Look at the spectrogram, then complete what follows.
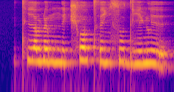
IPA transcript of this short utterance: tʰiːlˠɳemŋɪt͡ʃʰolˠ tʰeʎsudiːɳlɪː

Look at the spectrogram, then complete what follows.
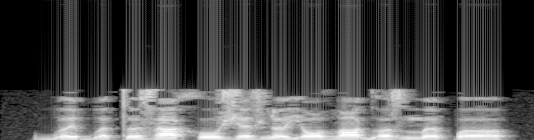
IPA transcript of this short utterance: bəe̯ bɜt̪ə zaxo ʒɛzɳɜjo ðˤɛ ɡʌz mɜpʌ

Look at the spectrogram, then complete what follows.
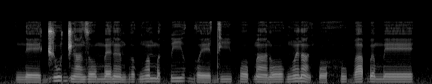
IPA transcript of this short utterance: neː˨d͡ʒu˦ d͡ʒã˧zo˧mɛ˧ ɾɛ̃˧bə˧ ɡʷã˦mə˧k͡piː˦ ɡʷeː˨diː˧po˧ɓã˧ ɾoː˧ɡʷɛ̃˦ɾã˨k͡po˨ hu˦˨ba˦ɓə˦ meː˦

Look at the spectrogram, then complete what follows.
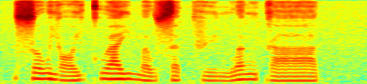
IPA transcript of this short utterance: so˥wjɔː˨˥jkʷʰaː˥jmɐ˨w sɐ˨˥t̚fyː˨n wɐ˥ŋkaː˧t̚

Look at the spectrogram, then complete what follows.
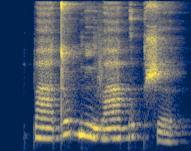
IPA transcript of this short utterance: paː˨do˦ bĩ˦˨vaː˧ɡo˦kʃə˨

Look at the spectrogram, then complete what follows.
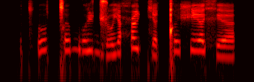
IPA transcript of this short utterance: t͡sʼo̤˧˥ǀə̤˧˥bo̤˧j ɖ͡ʐo˩˧jħœ˥ cɐ˩ǃə̤˧ʃe˧ɐ̯ xʲɐ˩

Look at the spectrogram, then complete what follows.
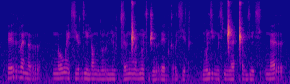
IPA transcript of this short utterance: ervɛnər | nowẽ sʲɵdzʲə̃ jʌŋdõrnʲə̃v d͡zɘŋ͡ǁɵ nũsʲd͡ʒə̃ redɡərsʲɛd | dõzʲɘŋusʲ ŋ͡ǁɛǁɵvzʲũsʲ | nɛr

